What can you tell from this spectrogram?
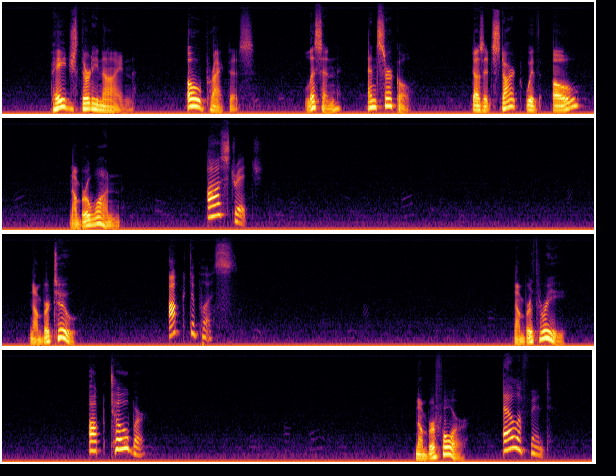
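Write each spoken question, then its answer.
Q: Octopus.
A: Yes

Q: October.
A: Yes

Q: Elephant.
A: No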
